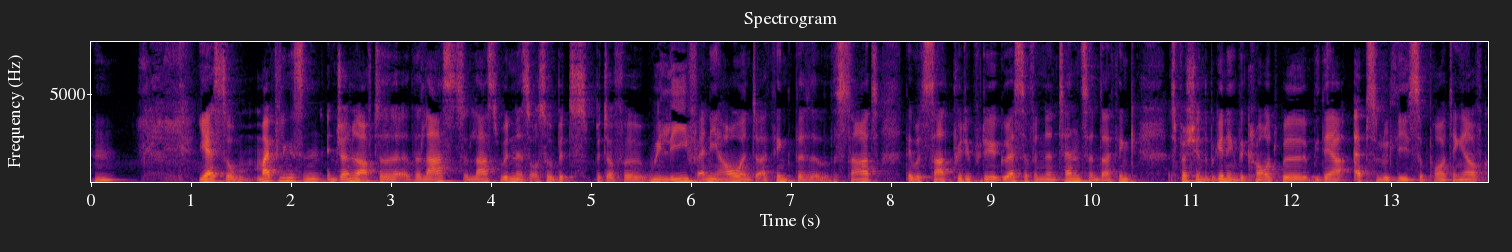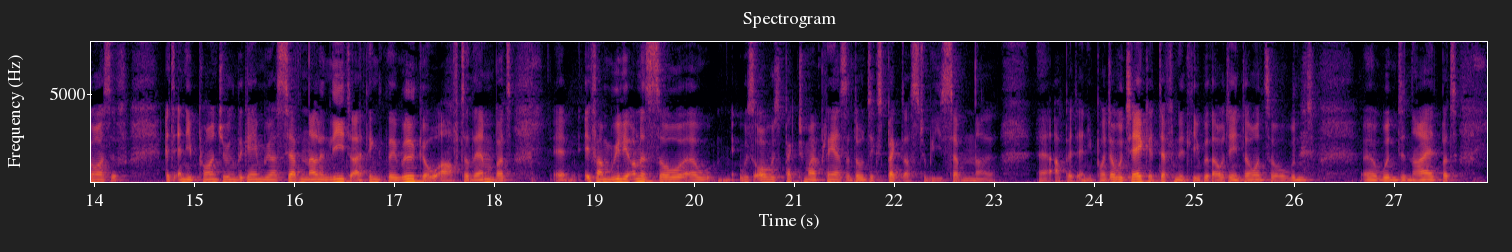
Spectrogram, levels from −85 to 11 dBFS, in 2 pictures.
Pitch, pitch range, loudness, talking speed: 125 Hz, 115-140 Hz, -25 LUFS, 250 wpm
